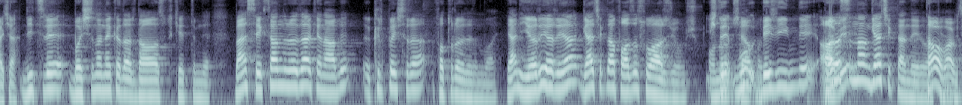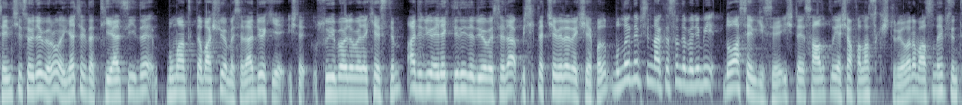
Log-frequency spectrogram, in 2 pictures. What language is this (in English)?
Turkish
